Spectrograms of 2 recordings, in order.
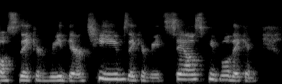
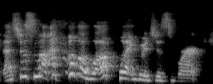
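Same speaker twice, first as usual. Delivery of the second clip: laughing through the words, a bit louder; 5 semitones higher, 5 dB louder than usual. Retold or imitated. Coach laughingly corrects clients about love languages. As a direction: chuckle your way through the correction.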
